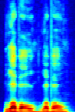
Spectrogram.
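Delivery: "Lovell" stressed on the first syllable; testing "Lovell" as LUV-ul; trying a pronunciation. Shown as a demonstration. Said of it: "I'm so bad with names".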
